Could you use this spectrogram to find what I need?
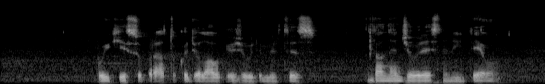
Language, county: Lithuanian, Kaunas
